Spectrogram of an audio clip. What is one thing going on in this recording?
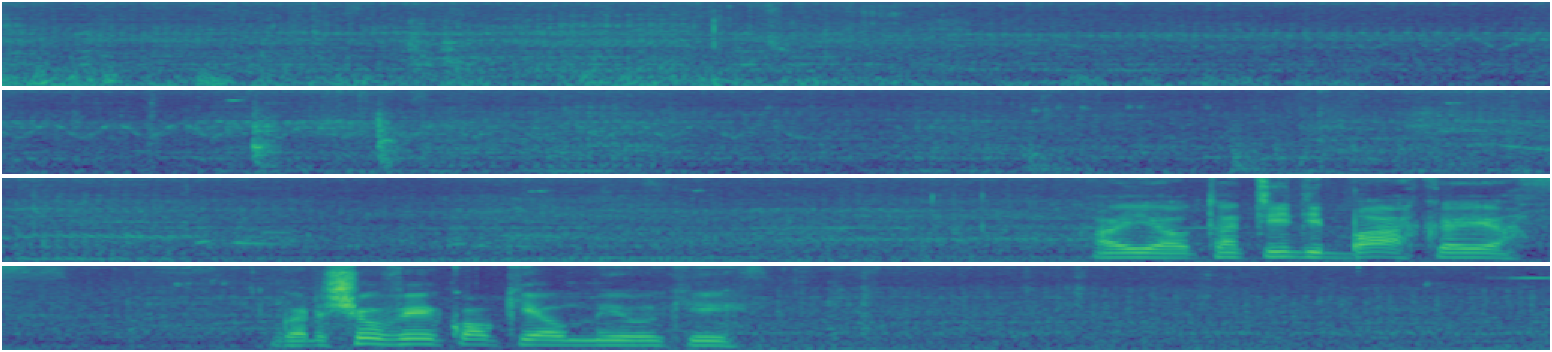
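A motorcycle engine rumbles at low speed close by.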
